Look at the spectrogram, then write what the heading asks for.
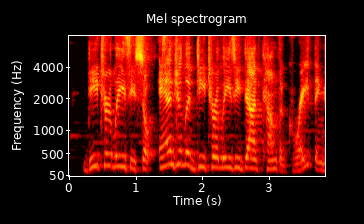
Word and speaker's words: DiTerlizzi: So Angela, for our listeners and viewers, our friends and neighbors, can you pronounce our last name for us, if you could? Absolutely. It's Angela DiTerlizzi. DiTerlizzi.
